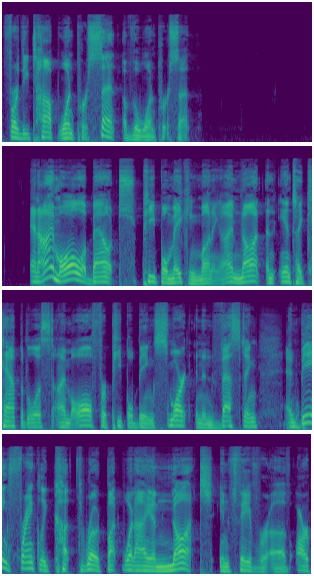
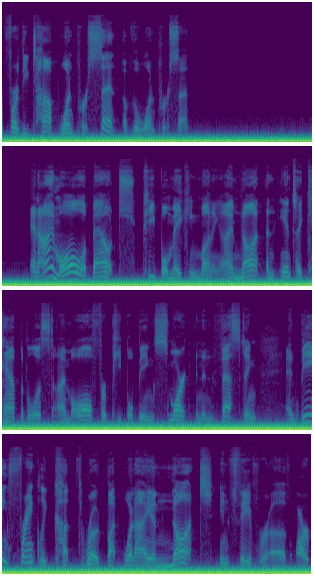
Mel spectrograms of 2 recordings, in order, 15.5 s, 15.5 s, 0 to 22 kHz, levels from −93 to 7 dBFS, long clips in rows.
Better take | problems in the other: first | low rumble; loud; throughout; as loud as the speech

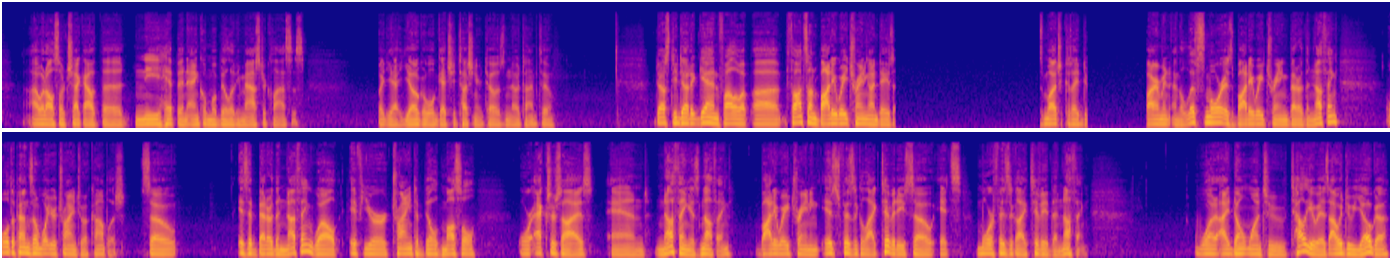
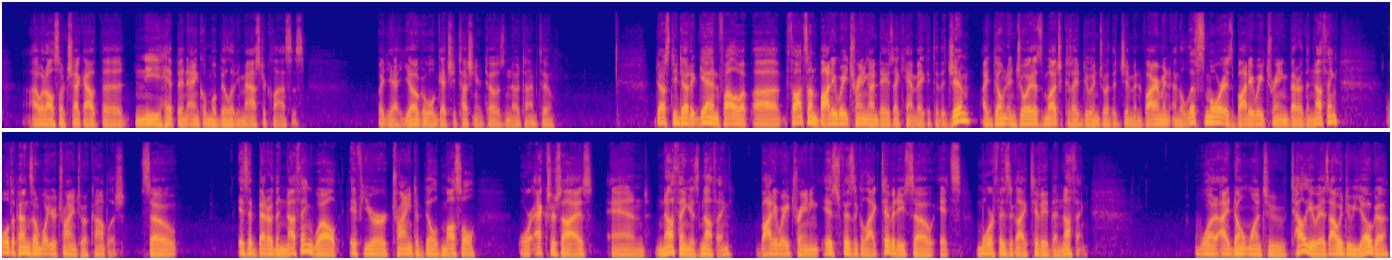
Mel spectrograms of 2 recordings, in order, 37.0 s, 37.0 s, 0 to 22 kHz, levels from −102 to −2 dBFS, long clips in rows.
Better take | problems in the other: second | audio cutting out; at 12 s for 2 s and at 14 s for 1 s

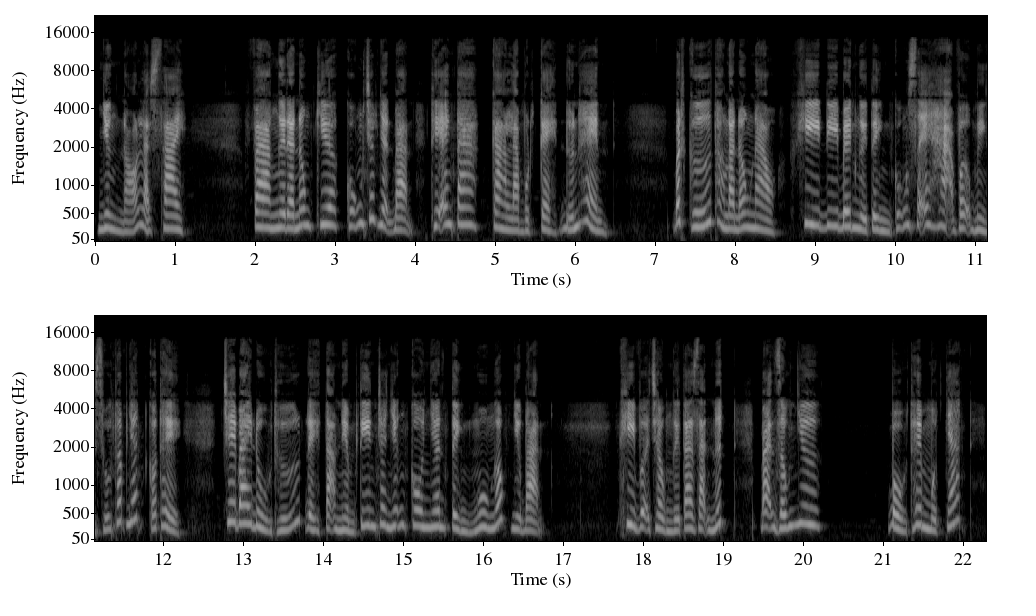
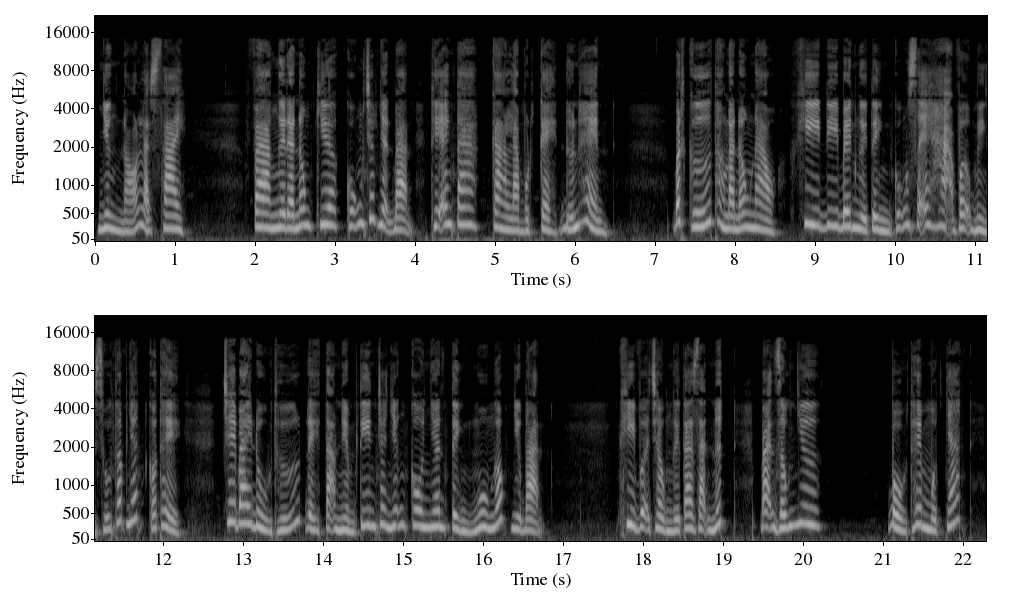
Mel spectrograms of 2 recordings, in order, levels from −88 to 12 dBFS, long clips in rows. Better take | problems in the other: second | thin; very slightly; fading below 700 Hz

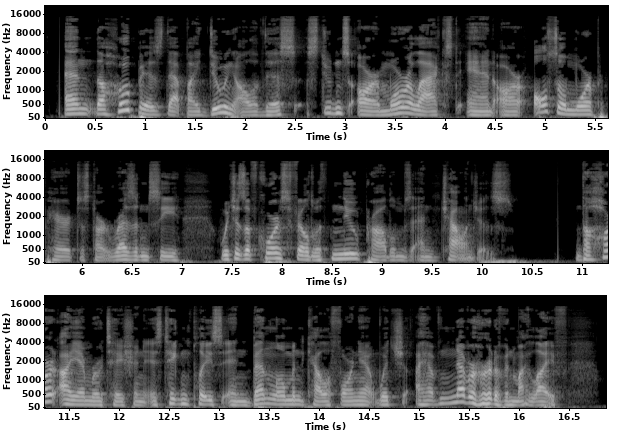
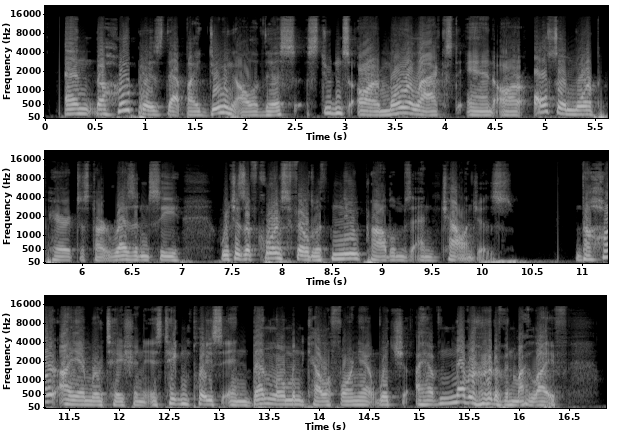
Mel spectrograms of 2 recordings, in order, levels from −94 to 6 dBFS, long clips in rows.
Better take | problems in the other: first | distortion; heavy; 14% of the sound clipped

